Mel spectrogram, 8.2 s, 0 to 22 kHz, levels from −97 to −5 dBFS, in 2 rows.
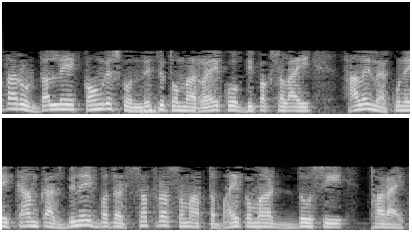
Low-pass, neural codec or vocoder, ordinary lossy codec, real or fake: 3.6 kHz; none; none; real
